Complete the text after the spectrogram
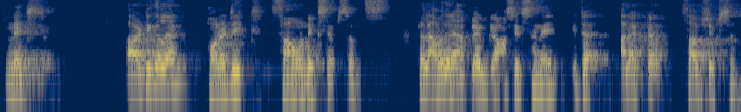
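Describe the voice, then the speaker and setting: A male teacher, explaining grammar step by step in an exam-prep lesson and reading example sentences slowly. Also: fairly high pitch, long reverb tail, low-quality recording. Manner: explains step by step, asks rhetorical checks.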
